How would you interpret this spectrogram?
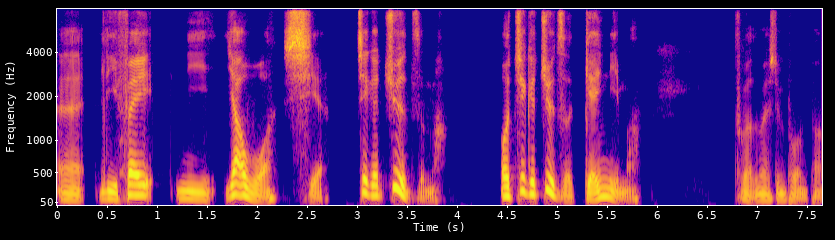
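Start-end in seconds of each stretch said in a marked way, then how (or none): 0.0-3.9 slow, careful, unhurried speech. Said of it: "Let's say that slowly together".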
